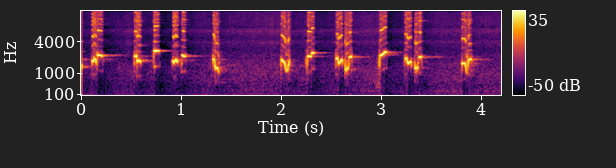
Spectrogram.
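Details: Sooty-headed bulbul, forest-style lure singing to prompt other bulbuls: separate short liquid whistled notes, some rising and some falling, spaced irregularly two or three per second.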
